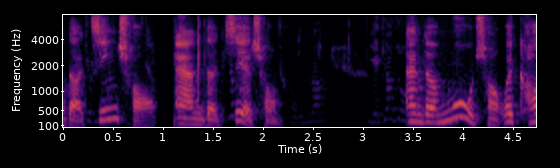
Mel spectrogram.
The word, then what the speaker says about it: 虫: category chinese people regard all the animals we pronounce it is a chong worm so we use the chong to distinguish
